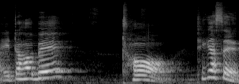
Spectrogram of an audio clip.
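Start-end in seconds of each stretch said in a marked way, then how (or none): 1.2-1.3 ঠ with a strong puff of air; aspirated T. Shown as a demonstration. Teacher shows learners an aspirated ঠ, not ট. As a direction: breathe out hard on the ঠ. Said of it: "ট উচ্চারণ হবে না".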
